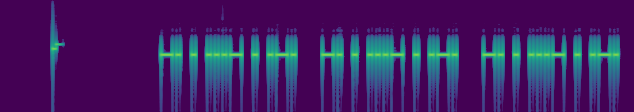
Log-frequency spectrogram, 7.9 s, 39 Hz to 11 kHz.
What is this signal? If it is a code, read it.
Morse code, heard as a keyed tone, about 25 wpm, 700 Hz. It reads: NEVER NEVER NEVER
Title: Top 500 Words Repeated 25wpm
